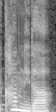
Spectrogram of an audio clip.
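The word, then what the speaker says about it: 갑니다: وقتی میخوای جمعش کنی با ب نیدا درستش خونده میشه کام نیدا کام نیدا یعنی ب اینجا خونده نمیشه م خونده میشه اینم جزو نکات تلفظی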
